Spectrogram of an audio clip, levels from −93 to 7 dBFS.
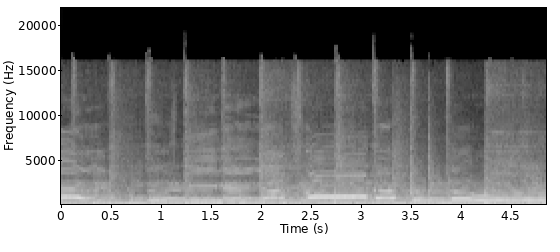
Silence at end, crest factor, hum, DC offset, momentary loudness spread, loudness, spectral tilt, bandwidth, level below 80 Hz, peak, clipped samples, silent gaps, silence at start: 0 s; 12 dB; none; under 0.1%; 5 LU; -14 LUFS; -6 dB/octave; 17 kHz; -30 dBFS; -2 dBFS; under 0.1%; none; 0 s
